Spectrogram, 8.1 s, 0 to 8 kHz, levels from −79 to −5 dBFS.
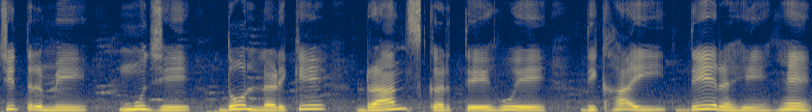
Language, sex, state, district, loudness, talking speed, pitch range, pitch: Hindi, female, Madhya Pradesh, Katni, -17 LUFS, 90 wpm, 190-220 Hz, 200 Hz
